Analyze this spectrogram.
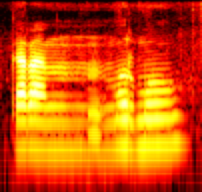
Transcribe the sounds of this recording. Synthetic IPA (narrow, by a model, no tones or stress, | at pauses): kaɾanmurmu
